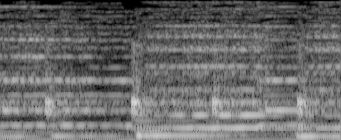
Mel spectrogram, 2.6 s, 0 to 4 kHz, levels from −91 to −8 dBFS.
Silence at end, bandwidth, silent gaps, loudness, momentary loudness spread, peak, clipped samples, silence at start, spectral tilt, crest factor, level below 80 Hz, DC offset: 0 s; 4 kHz; none; -31 LUFS; 5 LU; -16 dBFS; under 0.1%; 0 s; -5.5 dB/octave; 16 dB; -38 dBFS; 0.3%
